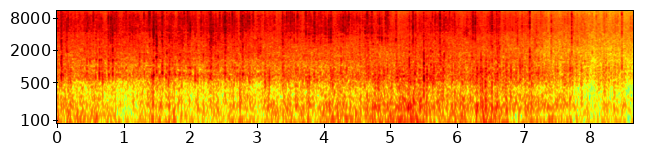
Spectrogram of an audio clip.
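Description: Fire crackling, a dense irregular run of snaps and pops over a low rushing noise, fading toward the end.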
